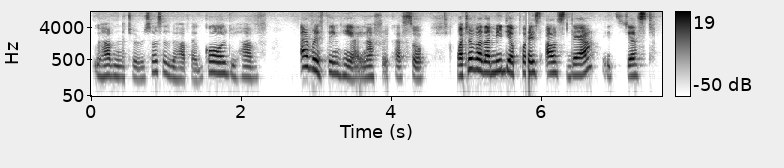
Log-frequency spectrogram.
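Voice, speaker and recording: A woman's voice: lowish voice, lively intonation, fairly quick, warm tone. A Ugandan woman vlogger chatting casually and enthusiastically as she answers viewer comments, with frequent exclamations. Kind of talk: casual live chat.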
